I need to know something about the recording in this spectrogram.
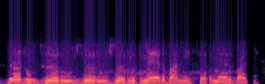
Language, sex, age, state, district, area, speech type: Sindhi, female, 30-45, Maharashtra, Thane, urban, conversation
